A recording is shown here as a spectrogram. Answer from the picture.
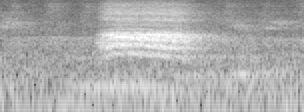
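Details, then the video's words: One drawn-out, rasping crow caw lasting about half a second in a quiet setting. "Crow bird sounds or noises."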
